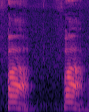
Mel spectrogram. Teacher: gigi kacak atas kena bibir bawah. Keluarnya bunyi berserta dengan angin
